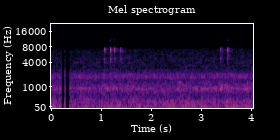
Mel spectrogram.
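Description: Near silence with faint computer mouse clicks: a quick cluster of small clicks about a second in, and two more near three and a half seconds.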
